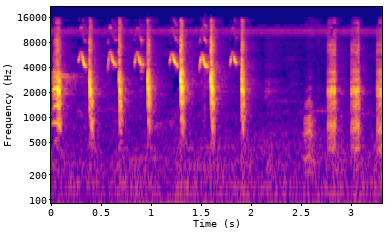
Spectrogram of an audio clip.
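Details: Gacor Javan myna with white eyes on a master track: short harsh notes, each paired with a tiny upward chip, repeated about three times a second, then a few softer rasps.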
